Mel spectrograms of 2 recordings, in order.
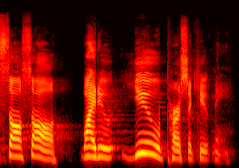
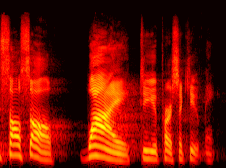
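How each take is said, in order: First: YOU drawn out and set apart after "why do"; a long, emphasized YOU mid-question; stress on YOU. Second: A long, punched WHY opening the question; stress on WHY. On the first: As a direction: make it personal by leaning on "you". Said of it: "repeated the question this way". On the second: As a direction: hit the word "why" hard, then let the rest drop. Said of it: "Chuck said it this way". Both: Shown as a demonstration.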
